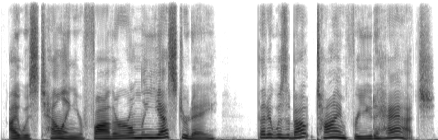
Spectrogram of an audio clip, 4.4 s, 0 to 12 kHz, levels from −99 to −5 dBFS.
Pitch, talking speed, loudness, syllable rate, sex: 205 Hz, 220 wpm, -19 LUFS, 5.8 syllables/s, female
